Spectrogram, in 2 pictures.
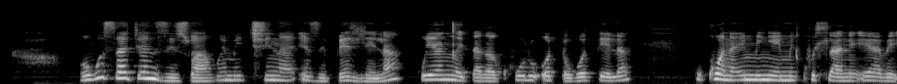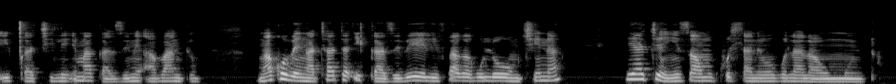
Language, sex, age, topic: North Ndebele, male, 36-49, health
